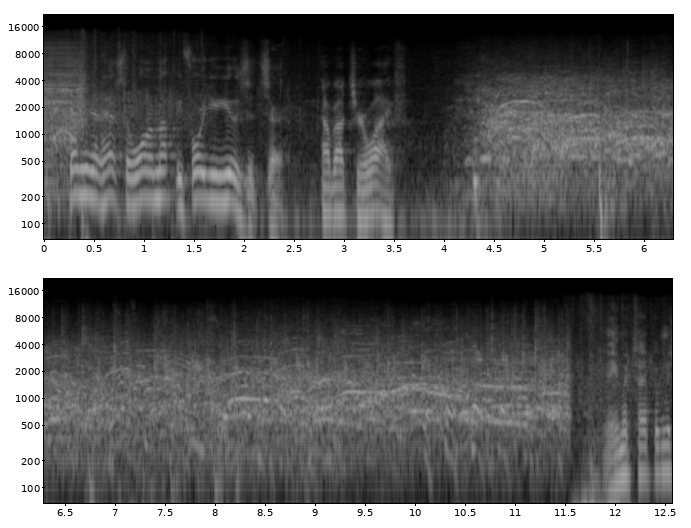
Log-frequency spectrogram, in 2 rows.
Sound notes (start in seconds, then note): 4.0 laughter; 7.5 applause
